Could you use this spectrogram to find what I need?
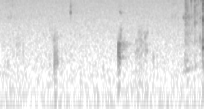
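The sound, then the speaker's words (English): Someone takes a quiet sip of water, with a few soft, wet mouth clicks and swallowing sounds spread over a couple of seconds; no one speaks. “Had to get a little drink of water.”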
